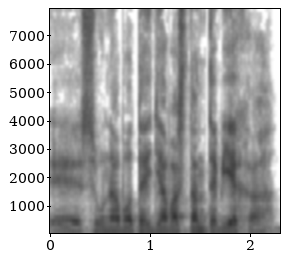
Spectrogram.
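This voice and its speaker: A husky old priest, higher pitched, creaky, weary and ceremonious, slow savoring audio drama delivery. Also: male voice, a bit bright, full character voice. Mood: wistful. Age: older. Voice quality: raspy, creaky.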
